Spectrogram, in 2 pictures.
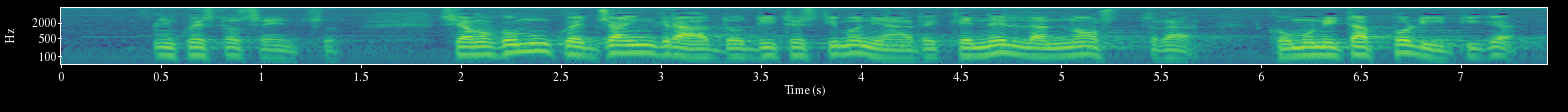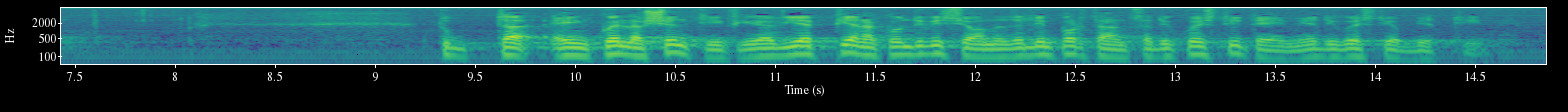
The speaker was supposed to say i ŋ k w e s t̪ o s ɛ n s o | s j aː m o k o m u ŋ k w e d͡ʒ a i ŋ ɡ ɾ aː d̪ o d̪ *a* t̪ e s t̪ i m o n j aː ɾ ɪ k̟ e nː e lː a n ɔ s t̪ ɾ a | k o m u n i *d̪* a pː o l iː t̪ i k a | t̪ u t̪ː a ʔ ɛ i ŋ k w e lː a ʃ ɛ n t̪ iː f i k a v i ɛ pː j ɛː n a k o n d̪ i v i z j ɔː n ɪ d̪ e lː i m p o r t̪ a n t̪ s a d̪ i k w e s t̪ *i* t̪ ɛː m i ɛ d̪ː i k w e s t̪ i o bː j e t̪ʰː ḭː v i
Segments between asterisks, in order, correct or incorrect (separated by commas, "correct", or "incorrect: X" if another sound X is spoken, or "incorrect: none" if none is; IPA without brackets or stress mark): incorrect: i, incorrect: t̪, correct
